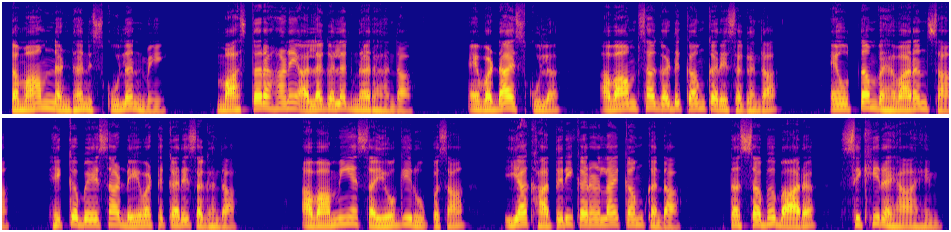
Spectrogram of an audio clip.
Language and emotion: Sindhi, neutral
